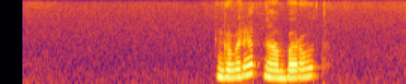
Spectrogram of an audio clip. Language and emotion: Russian, neutral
